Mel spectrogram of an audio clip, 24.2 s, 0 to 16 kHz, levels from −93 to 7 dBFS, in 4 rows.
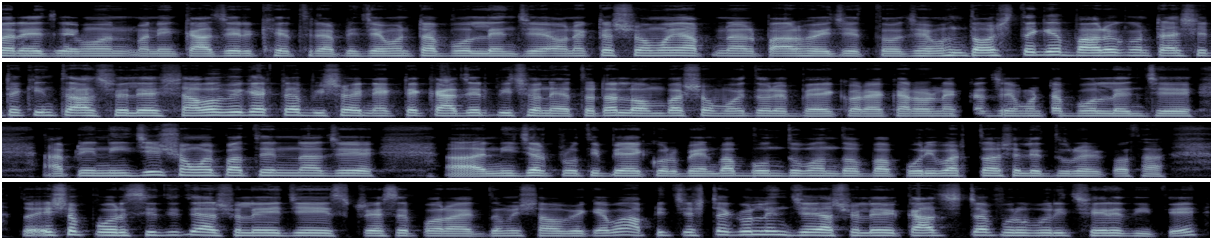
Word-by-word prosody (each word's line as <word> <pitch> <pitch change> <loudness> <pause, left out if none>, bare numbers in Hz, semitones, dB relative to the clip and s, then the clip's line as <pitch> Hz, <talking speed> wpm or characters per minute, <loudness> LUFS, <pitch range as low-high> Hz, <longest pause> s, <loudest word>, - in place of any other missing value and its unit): পারে 160 -1 +4
যেমন 150 0 -1
মানি 145 0 -3
কাজের 155 +2 +2
ক্ষেত্রে 155 -2 -4
আপনি 155 +2 -6
যেমনটা 155 +1 +1
বললেন 150 -1 +1
যে 155 - +1
অনেকটা 160 +3 -1
সময় 170 0 +3
আপনার 160 -1 -2
পার 150 0 +3
হয়ে 150 -1 +1
যেত। 150 -1 -4 0.2
যেমন 155 +3 0
১০-১২ 185 0 +4
ঘন্টা 175 -2 -2
সেটা 170 +2 -2
কিন্তু 185 -1 -1
আসলে 170 0 +2 0.2
স্বাভাবিক 195 +3 +4
একটা 200 0 0
বিষয় 170 +1 +2
না। 165 - 0
একটা 175 +3 +1
কাজের 170 +2 +4
পিছনে 170 -1 0
এতটা 160 +3 +1
লম্বা 160 +1 +2
সময় 160 -1 -2
ধরে 155 -1 +1
ব্যয় 145 0 +1
করা। 145 -1 +1
কারণ 150 0 +1
একটা 160 - -9
যেমনটা 155 0 -3
বললেন 155 -1 0
যে 150 0 +1 0.5
আপনি 165 +2 -3
নিজেই 190 +5 0
সময় 185 -1 +2
পেতেন 180 0 0
না 170 - +2
যে 165 - +2 0.5
আ - - +3 0.2
নিজের 165 +1 +3
প্রতি 165 0 -3
ব্যয় 155 -1 +3
করবেন 155 0 0
বা 160 - +4
বন্ধু-বান্ধব 160 -1 -1
বা 150 - +2
পরিবার 155 +1 +2
তো - - -2
আসলে 160 -1 -1
দূরের 150 -1 -3
কথা। 145 0 -5 0.4
তো - - -3
এইসব 220 +3 +3
পরিস্থিতিতে 200 +3 +1
আসলে 175 0 -2
এই 170 - 0
যে 175 - +3 0.2
স্ট্রেস 160 -2 -1
এ - - -1
পড়া 155 -1 +1
একদমই 155 +3 -6
স্বাভাবিক। 155 -1 -1
এবং 205 +5 -1
আপনি 190 +1 -7
চেষ্টা 190 +4 -1
করলেন 225 +1 +3
যে 195 - +3
আসলে 180 -1 -2 0.2
কাজটা 180 +3 +2
পুরোপুরি 175 -1 -1
ছেড়ে 170 -1 +2
দিতে। 140 - -5
165 Hz, 195 wpm, -23 LUFS, 155-175 Hz, 0.5 s, পারে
